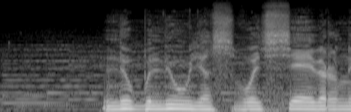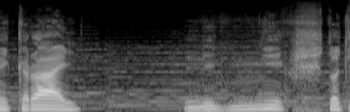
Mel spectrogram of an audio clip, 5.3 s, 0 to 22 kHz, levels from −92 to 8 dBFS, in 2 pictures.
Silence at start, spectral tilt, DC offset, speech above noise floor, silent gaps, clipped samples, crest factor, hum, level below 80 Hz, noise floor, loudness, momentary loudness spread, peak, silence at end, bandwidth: 0.15 s; -6.5 dB/octave; under 0.1%; 26 dB; none; under 0.1%; 18 dB; none; -52 dBFS; -45 dBFS; -19 LUFS; 11 LU; -2 dBFS; 0 s; 14.5 kHz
